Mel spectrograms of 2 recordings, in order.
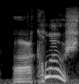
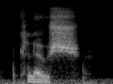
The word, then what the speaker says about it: cloche: Yes, that is it. Cloche. I thought that's what it was, but I didn't want to mispronounce it or maybe say a naughty word that was close to it.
